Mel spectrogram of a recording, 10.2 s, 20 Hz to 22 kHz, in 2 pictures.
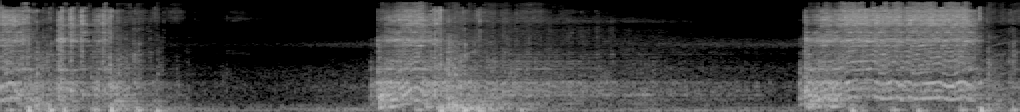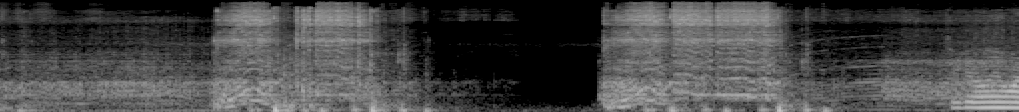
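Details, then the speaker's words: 1970 Sears Suburban tractor, 16hp OHV Tecumseh, after a no-spark magnet repair: repeated cranking bursts with only a catch or two before dying; spark and fuel confirmed, throttle held closed because the throttle cable isn't held in. "to fire like once or twice yeah weird"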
